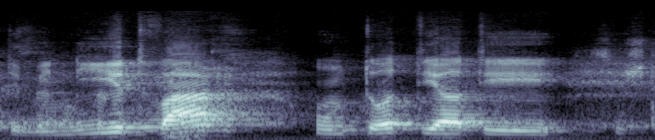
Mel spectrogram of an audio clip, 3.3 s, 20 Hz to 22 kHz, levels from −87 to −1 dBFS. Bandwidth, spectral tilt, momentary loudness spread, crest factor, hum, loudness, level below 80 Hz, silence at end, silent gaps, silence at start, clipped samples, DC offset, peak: 13.5 kHz; -3.5 dB/octave; 20 LU; 18 dB; none; -17 LUFS; -60 dBFS; 0 s; none; 0 s; under 0.1%; under 0.1%; -2 dBFS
